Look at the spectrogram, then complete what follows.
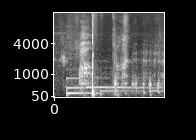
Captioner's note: gasps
